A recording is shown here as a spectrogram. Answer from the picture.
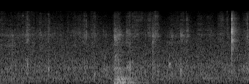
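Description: Origami paper crinkling and crackling in short clicks as it is folded and pressed by hand, with one soft thump about a second in.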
